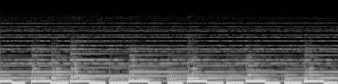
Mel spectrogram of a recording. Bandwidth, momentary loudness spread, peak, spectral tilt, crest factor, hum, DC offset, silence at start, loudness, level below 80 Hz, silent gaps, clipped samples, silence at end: 7.4 kHz; 2 LU; -2 dBFS; -8.5 dB/octave; 10 dB; none; under 0.1%; 0 s; -15 LUFS; -16 dBFS; none; under 0.1%; 0 s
